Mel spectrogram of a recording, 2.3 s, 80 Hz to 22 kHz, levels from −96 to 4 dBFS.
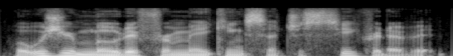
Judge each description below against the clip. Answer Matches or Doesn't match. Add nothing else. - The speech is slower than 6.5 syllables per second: Doesn't match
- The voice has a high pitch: Doesn't match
